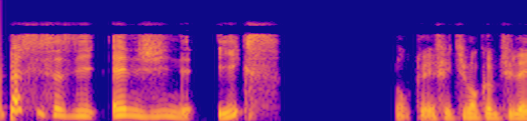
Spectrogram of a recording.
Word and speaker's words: nginx: On a un serveur web sur le port 80 qui s'avère être un Nginx. Alors moi je dis toujours Nginx, mais c'est pas comme ça qu'il faudrait prononcer, c'est Nginx, c'est ça?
